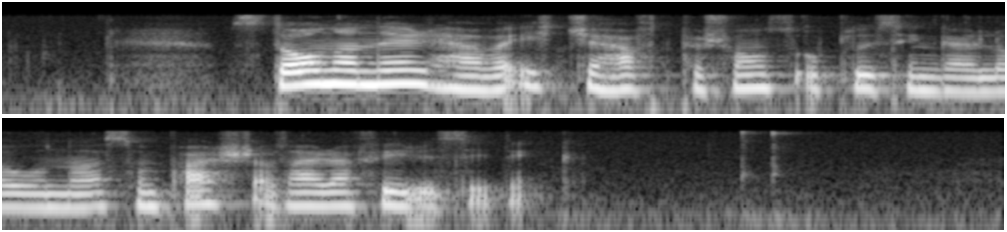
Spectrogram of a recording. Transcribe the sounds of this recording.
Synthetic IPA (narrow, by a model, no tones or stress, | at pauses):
st̪oːwnanəɹɦæːʋaʔɪt͡ʃːəɦaft̪pʰɛʂoːnsʊ̰pʰlyːsɪŋɡaɹlownasʊmpʰaʃʈa̰ajɾafiːɾɪ̰sḭːt̪ɪ̰ŋk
